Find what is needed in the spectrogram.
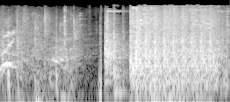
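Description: Automatic rifle fire: a few scattered shots, then from about a second in a dense, sustained burst of rapid fire.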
